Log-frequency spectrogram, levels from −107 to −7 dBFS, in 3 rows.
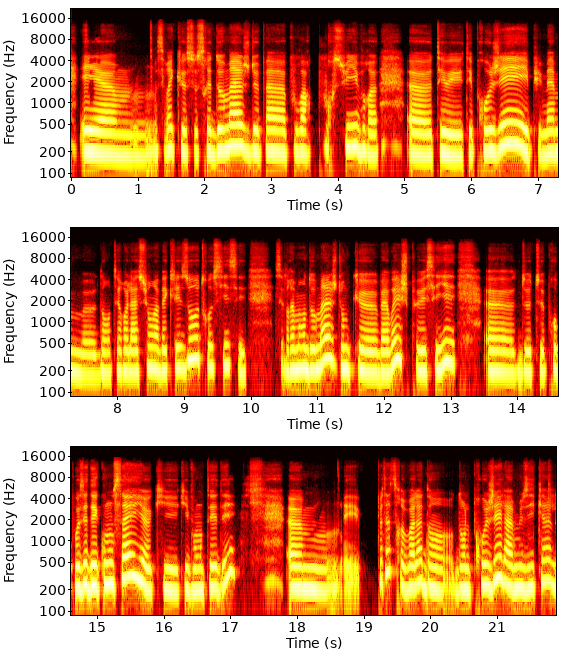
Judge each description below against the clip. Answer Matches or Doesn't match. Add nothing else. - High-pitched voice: Matches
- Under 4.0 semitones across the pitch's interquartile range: Matches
